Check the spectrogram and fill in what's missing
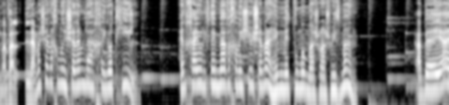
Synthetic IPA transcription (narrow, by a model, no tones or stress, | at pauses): ma̰va̰llamaʃeanaχnujeʃale̞mleaχajo̞thilhenχajulifne̞jmeaveχamiʃimʃanaɦe̞mːetumamaʃmaʃmizman | ha̰beaja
